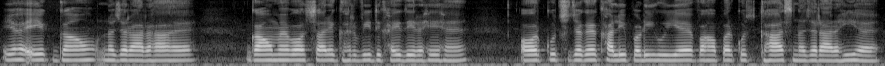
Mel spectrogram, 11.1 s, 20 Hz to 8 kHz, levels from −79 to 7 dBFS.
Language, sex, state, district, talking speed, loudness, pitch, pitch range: Hindi, female, Uttar Pradesh, Jalaun, 175 wpm, -17 LUFS, 205 Hz, 200-215 Hz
